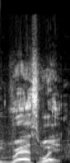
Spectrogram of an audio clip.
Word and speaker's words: Brathwaite: Wrathweight.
